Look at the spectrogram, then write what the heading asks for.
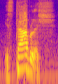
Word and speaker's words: establish: or spiders and then establish 한번 보실게요. 이것도 우리가 선생님 강조하는 그 에 발음입니다. 에 발음 입을 크게 벌리고 혀를 낮추고 establish 이것도 여기 T도 그 한국말 쌍기긋하고 비슷하게 소리가 납니다.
